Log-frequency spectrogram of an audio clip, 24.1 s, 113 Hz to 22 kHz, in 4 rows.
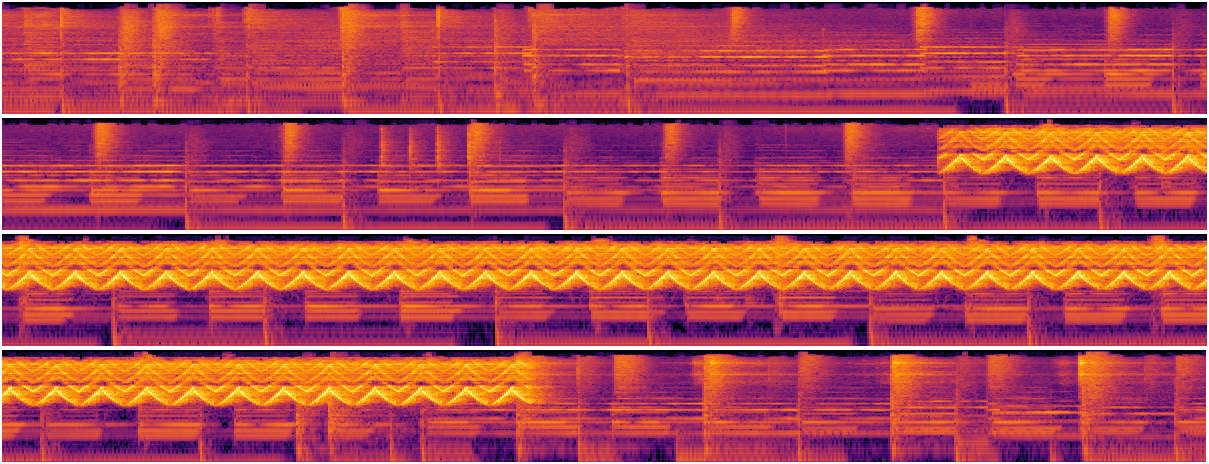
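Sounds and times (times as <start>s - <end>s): keyboard music with bass: 0.0s - 24.0s
warbling electronic alarm siren: 10.7s - 21.0s.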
